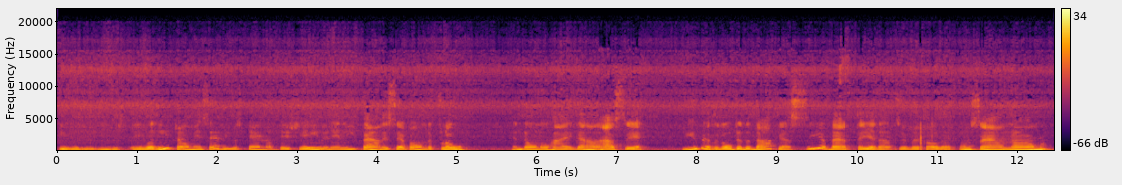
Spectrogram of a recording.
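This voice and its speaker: A woman's voice: mid-range voice, expressive, moderate pace, vocal fry, warm tone, a little hiss or hum. An older woman telling a heartfelt, rambling family story in a casual way, acting out what people said. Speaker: interviewee recounting family memories. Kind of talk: casual spoken recollection. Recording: dull lo-fi archival recording.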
